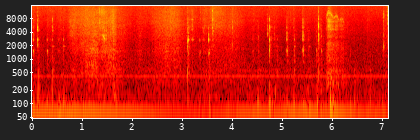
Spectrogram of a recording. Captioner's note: tapping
